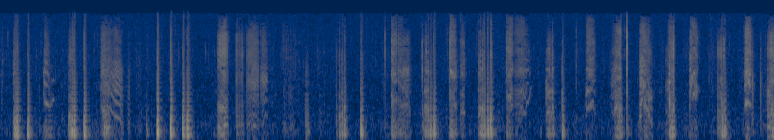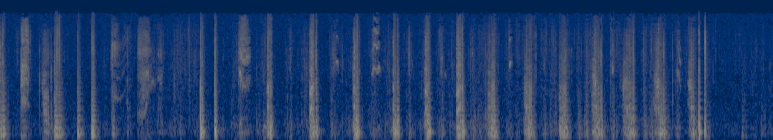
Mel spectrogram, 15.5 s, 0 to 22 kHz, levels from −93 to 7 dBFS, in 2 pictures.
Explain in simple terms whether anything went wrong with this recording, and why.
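A steady buzz runs through the whole clip. This is a filter restarted on every block. The filter forgets its state each time and starts cold, leaving a tiny tick. The ticks come 345 times a second, which fits a 128-sample block. They get louder when the sound does.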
